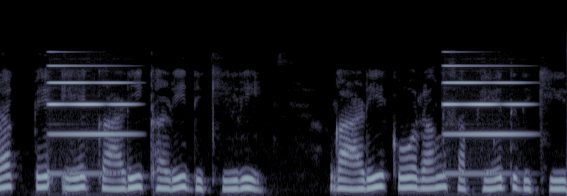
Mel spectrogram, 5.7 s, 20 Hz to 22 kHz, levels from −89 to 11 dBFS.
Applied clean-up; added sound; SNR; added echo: none; Bell; 0 dB; none.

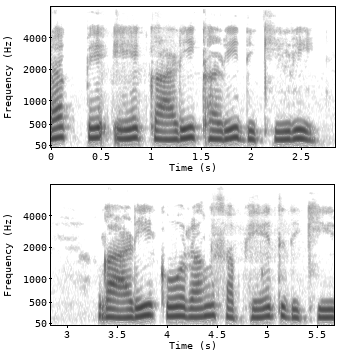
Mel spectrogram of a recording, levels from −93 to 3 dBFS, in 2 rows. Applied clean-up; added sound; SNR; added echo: neural mask model Resemble Enhance denoiser.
